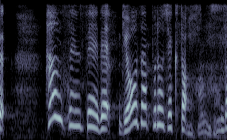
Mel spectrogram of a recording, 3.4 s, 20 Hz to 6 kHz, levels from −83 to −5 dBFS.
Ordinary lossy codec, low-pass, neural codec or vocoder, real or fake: none; 5.4 kHz; codec, 16 kHz, 4 kbps, FreqCodec, larger model; fake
